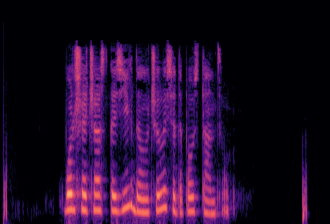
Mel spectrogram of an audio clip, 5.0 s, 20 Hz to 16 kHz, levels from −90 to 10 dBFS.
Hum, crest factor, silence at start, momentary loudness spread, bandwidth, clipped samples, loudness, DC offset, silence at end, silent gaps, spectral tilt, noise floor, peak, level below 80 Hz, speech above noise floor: none; 20 dB; 0.05 s; 21 LU; 8 kHz; under 0.1%; -20 LUFS; under 0.1%; 0.35 s; none; -3.5 dB/octave; -77 dBFS; -2 dBFS; -64 dBFS; 57 dB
